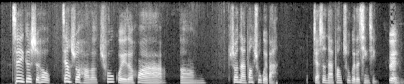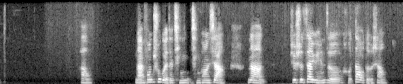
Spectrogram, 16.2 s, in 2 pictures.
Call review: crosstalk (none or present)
none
